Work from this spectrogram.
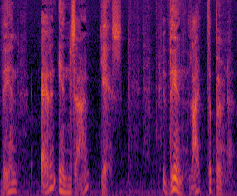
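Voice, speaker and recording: An actor playing a devout, humble elderly scientist in a radio drama, husky and deliberate, absorbed in talking with God. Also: male voice, lowish voice, big pitch swings, exaggerated voice. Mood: absorbed, hushed.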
